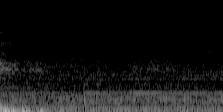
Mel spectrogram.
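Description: A brief low thump at the start, then faint steady background music.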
